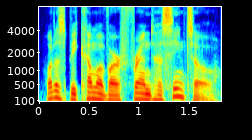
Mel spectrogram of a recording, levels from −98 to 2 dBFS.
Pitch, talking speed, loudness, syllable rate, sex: 120 Hz, 230 wpm, -15 LUFS, 6.6 syllables/s, male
